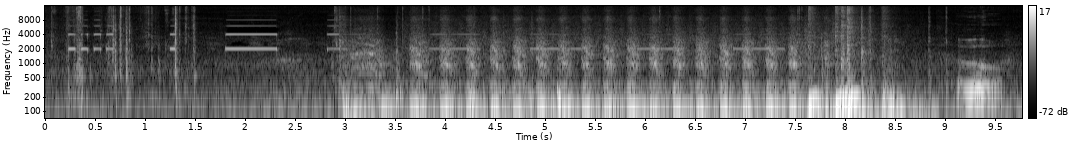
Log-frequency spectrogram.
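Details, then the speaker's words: 1992 Honda Prelude, low miles, after an oil pump replacement, exhaust not yet refitted: cranks and catches, then runs loud and raw with a steady, even pulse from the open exhaust and no knocking; runs fine, though oil has spilled over the engine. "oh all right so that was working great and yep oil all over it"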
